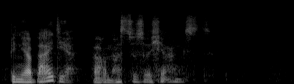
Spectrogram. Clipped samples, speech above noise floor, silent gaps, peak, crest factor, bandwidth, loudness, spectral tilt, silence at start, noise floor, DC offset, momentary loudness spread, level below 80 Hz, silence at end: under 0.1%; 34 dB; none; -14 dBFS; 24 dB; 12.5 kHz; -38 LUFS; -5 dB/octave; 0.1 s; -72 dBFS; under 0.1%; 14 LU; -74 dBFS; 0.85 s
